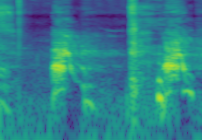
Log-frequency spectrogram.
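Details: Short, sharp yapping barks in quick succession from a Jack Russell Terrier, Treisy or Azzuro, indoors at home, a burst of three or four within about a second and a half.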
